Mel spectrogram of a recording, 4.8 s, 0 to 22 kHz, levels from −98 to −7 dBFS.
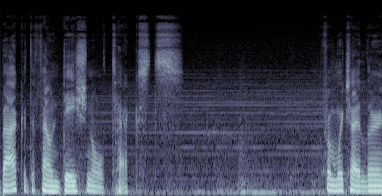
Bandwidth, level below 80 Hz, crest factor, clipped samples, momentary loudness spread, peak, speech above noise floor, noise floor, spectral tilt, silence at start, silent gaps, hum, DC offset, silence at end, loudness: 13.5 kHz; -48 dBFS; 18 dB; under 0.1%; 24 LU; -10 dBFS; 22 dB; -47 dBFS; -6.5 dB/octave; 0.05 s; none; none; under 0.1%; 0 s; -27 LUFS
